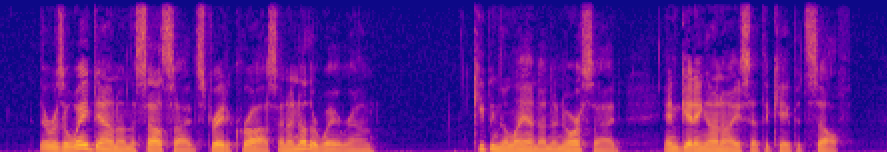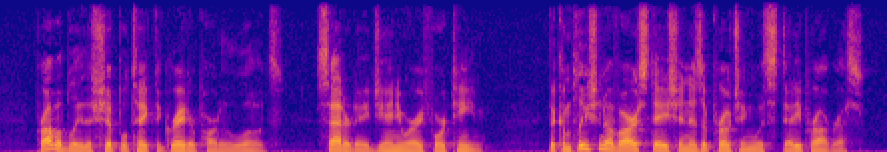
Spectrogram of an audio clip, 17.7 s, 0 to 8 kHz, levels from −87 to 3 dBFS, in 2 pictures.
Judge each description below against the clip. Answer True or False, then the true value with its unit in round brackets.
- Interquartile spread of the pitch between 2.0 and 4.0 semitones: False (5.1 semitones)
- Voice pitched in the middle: False (130 Hz)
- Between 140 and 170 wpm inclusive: False (185 wpm)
